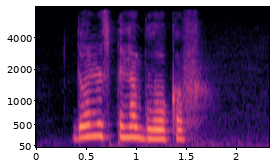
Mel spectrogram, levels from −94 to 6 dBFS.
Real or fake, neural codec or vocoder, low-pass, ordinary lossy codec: fake; codec, 44.1 kHz, 3.4 kbps, Pupu-Codec; 7.2 kHz; none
